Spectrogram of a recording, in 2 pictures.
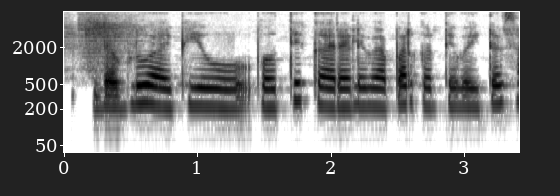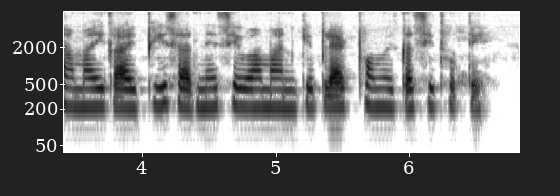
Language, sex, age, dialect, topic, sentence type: Marathi, female, 51-55, Varhadi, banking, statement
